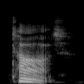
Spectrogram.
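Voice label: "tart", Australian English; pronunciation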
